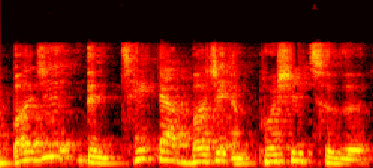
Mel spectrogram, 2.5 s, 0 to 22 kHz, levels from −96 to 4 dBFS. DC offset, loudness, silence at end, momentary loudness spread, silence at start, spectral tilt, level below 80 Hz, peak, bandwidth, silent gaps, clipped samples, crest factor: under 0.1%; -24 LUFS; 0 s; 3 LU; 0 s; -4 dB/octave; -60 dBFS; -10 dBFS; 8 kHz; none; under 0.1%; 16 dB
